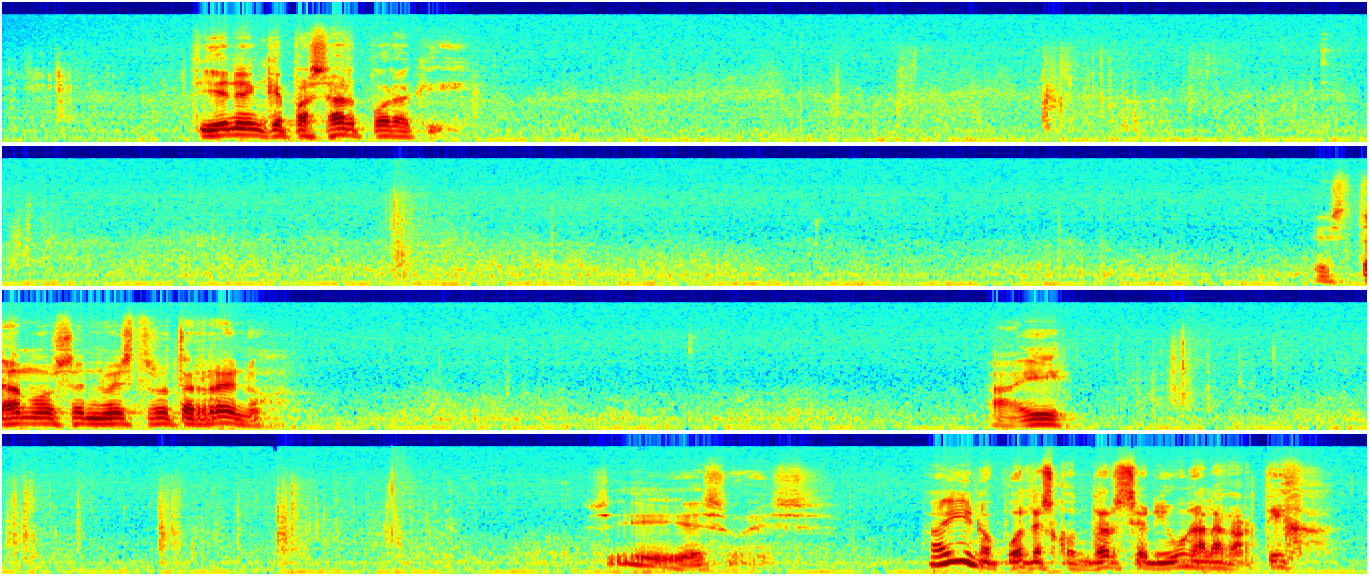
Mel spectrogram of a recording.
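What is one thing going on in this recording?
An elderly man speaks loudly and firmly, close by.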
